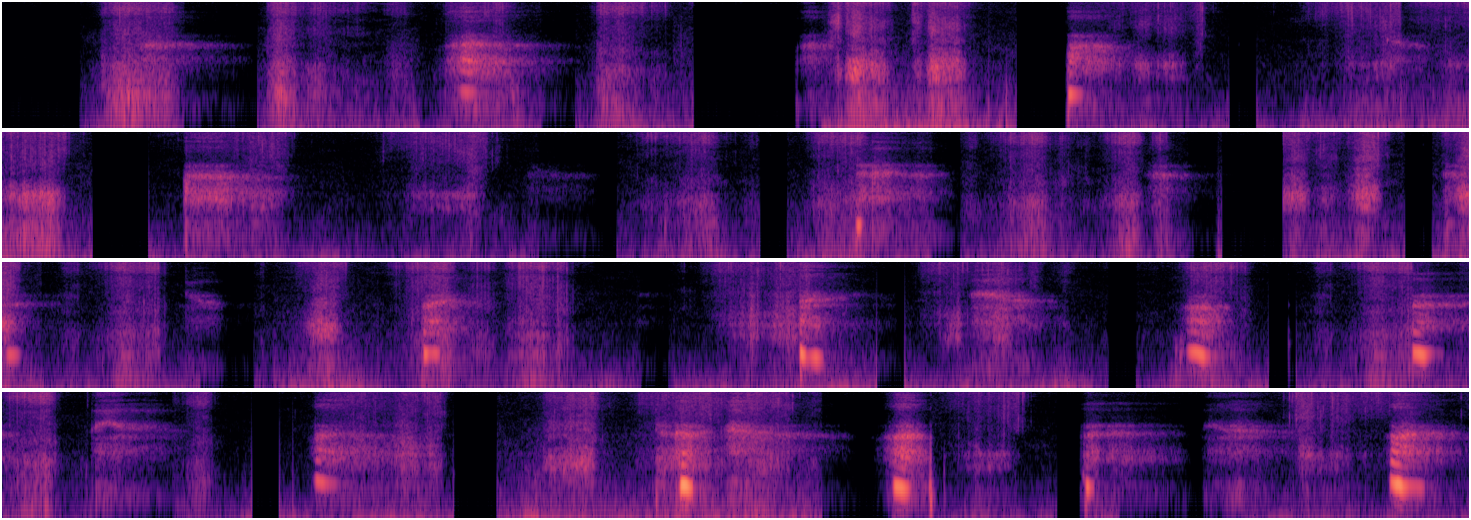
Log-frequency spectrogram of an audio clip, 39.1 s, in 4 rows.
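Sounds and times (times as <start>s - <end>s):
breathing: 0.6s - 4.6s, 11.0s - 11.8s, 12.9s - 14.6s, 15.2s - 23.3s, 24.3s - 26.8s, 27.4s - 30.8s, 31.4s - 39.1s
ear cleaning sound effects: 0.6s - 4.6s, 5.4s - 13.3s, 14.0s - 17.7s, 18.3s - 36.4s, 37.7s - 39.1s.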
